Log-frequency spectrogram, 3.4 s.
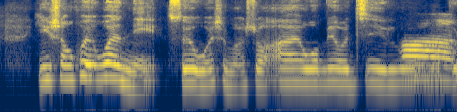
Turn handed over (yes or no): yes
